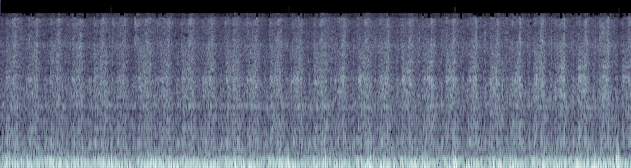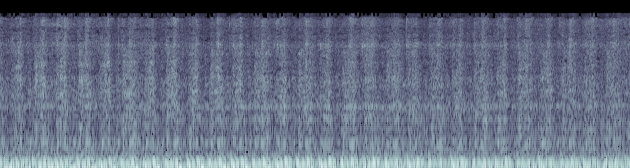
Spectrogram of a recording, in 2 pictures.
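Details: Ceiling fan running with one blade and a ball hanging off it, steady low hum with a regular thump about twice a second from the out-of-balance blade; rhythmic wobble noise.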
